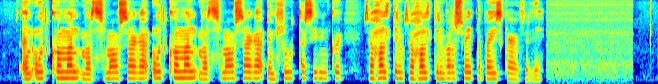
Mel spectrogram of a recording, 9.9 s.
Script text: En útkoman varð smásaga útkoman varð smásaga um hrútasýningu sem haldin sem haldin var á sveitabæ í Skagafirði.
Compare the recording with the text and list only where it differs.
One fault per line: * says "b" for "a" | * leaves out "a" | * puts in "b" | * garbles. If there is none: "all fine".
all fine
